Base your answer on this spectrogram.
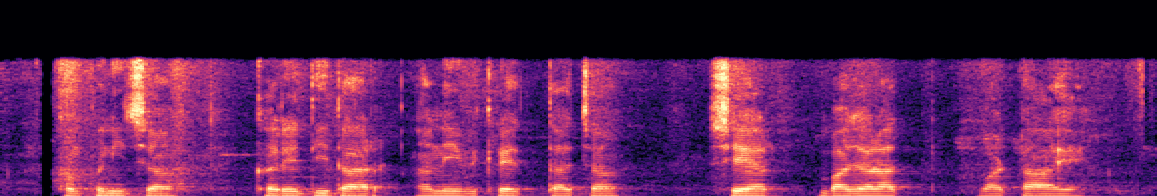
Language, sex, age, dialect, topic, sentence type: Marathi, male, 18-24, Varhadi, banking, statement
